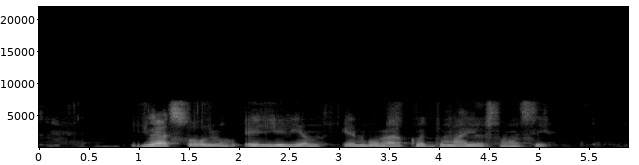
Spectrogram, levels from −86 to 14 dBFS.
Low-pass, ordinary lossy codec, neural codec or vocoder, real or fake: 7.2 kHz; Opus, 64 kbps; codec, 16 kHz in and 24 kHz out, 0.6 kbps, FireRedTTS-2 codec; fake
